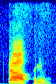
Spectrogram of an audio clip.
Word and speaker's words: próprio: Se o prio fosse mais forte, a gente falaria próprio. Sim. Não é assim que a gente fala próprio, certo? Então, a mais forte é o pró.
